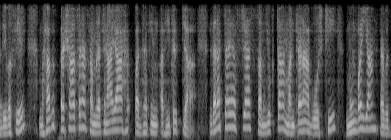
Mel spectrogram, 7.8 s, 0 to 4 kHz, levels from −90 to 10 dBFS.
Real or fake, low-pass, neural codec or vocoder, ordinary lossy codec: fake; 3.6 kHz; codec, 16 kHz, 1.1 kbps, Voila-Tokenizer; none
